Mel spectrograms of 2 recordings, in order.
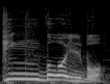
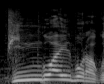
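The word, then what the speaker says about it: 蘋果日報: 현지 발음으로는 핑거일보, 우린 통상 빈과일보라고 또 부르기도 합니다.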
